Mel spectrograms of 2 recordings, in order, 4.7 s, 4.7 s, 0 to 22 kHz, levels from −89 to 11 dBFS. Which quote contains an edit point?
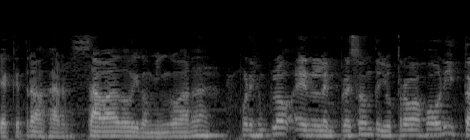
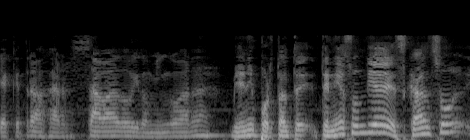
first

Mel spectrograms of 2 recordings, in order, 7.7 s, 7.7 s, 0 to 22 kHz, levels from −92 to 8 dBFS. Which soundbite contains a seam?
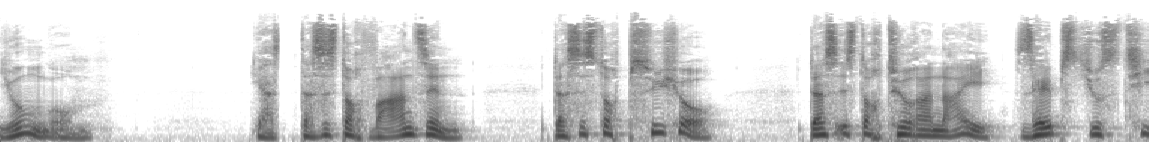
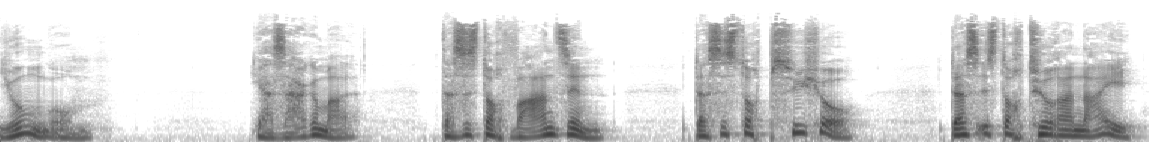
first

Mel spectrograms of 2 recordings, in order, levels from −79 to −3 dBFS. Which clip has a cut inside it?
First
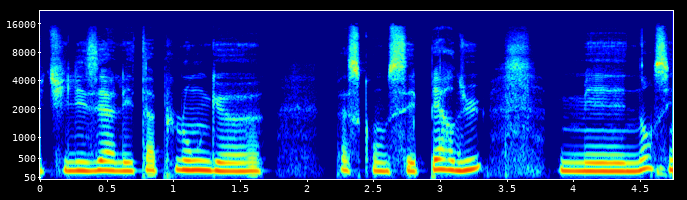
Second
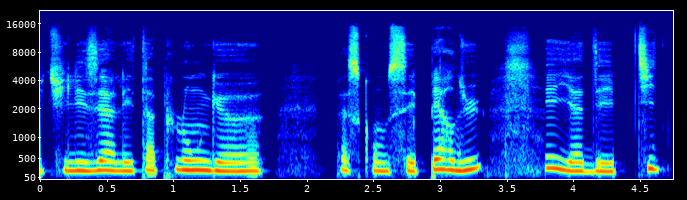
second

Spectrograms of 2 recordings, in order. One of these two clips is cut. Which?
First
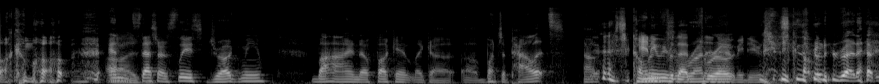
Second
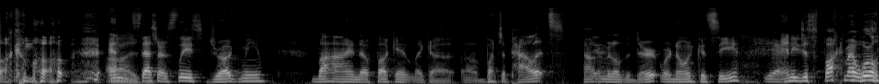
first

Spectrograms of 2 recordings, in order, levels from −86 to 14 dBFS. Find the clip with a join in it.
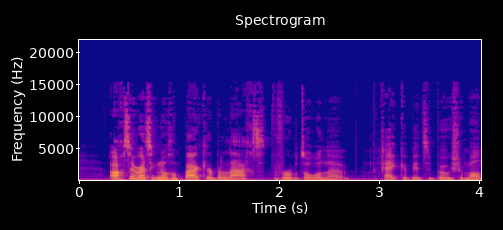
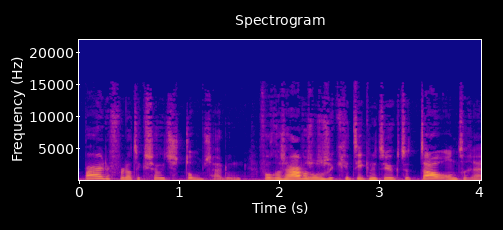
second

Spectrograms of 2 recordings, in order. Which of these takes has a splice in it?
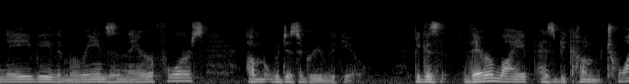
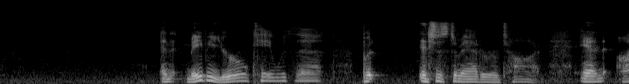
second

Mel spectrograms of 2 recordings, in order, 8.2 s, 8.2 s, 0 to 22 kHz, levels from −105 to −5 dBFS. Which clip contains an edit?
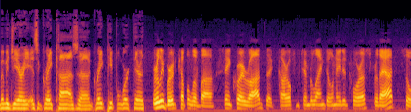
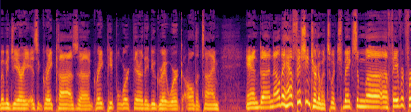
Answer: first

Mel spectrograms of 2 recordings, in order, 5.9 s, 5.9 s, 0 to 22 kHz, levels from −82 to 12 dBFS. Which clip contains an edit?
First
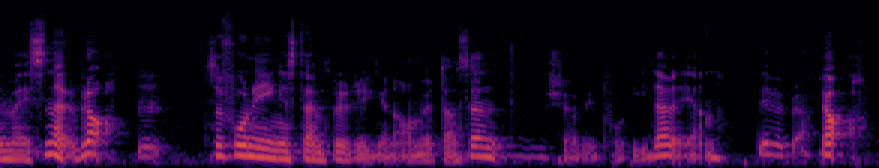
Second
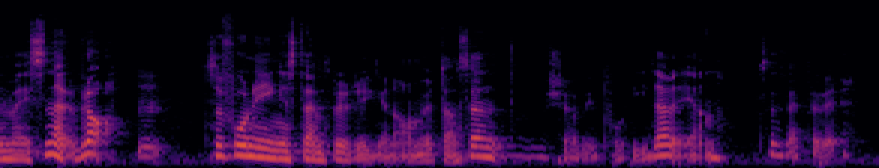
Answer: first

